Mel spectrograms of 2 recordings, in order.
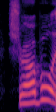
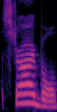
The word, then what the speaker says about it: Strouble: Why do I keep wanting pronounce it Strouble, but maybe it is just pronounced Strouble, like trouble, because it's trouble.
